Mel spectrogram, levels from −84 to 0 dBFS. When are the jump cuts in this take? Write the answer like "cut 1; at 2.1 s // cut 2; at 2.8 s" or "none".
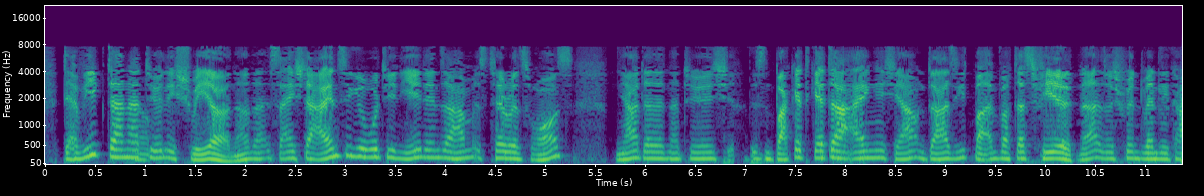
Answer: cut 1; at 6.9 s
